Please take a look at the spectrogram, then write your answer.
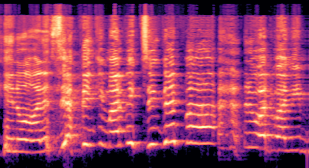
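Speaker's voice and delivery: very high, loud words pushed through laughter; cracking up squeakily while speaking; laughing. Real, not acted. Telling a client they might be too good for her, laughing. Cracks up giving a blunt opinion.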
